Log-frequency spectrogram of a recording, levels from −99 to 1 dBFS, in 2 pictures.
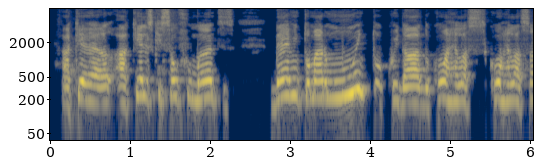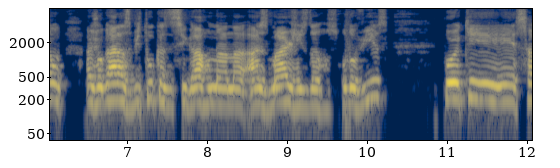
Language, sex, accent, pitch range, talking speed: Portuguese, male, Brazilian, 175-265 Hz, 115 wpm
